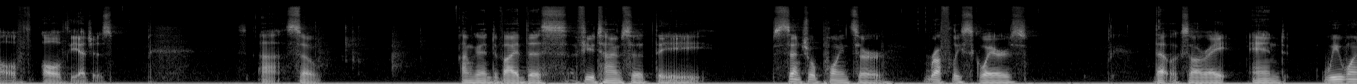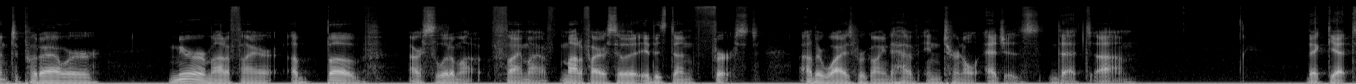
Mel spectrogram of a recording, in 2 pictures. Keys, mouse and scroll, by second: 3.4 ctrl+r, 11.8 Tab, 12.4 middle click, 19.0 click.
